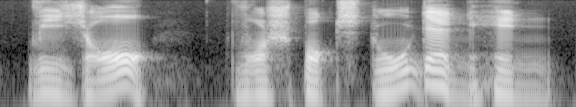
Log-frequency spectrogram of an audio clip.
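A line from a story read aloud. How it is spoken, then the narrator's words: Unmoved monster grunt. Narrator (German): grunzte das Monster ungerührt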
